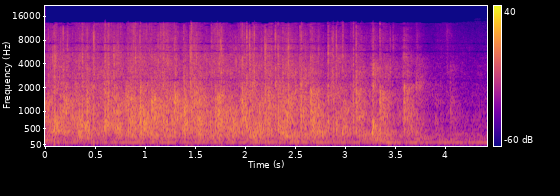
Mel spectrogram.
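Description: A roomful of people applauding, the clapping fading away near the end.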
